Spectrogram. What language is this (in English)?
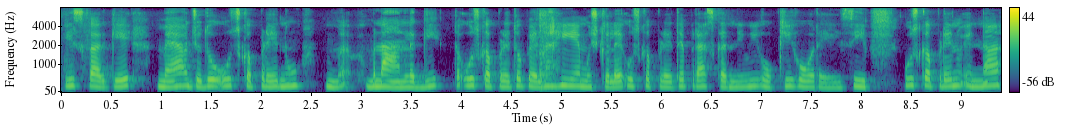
Punjabi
